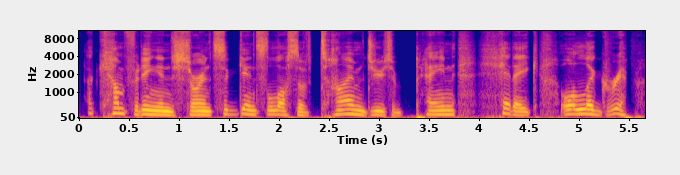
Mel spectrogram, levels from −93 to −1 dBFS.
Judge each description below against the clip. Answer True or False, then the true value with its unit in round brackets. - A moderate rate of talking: True (150 wpm)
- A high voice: False (150 Hz)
